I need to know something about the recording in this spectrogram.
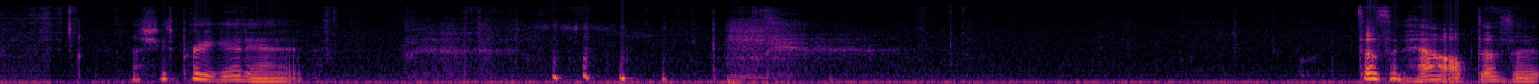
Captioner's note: laughs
